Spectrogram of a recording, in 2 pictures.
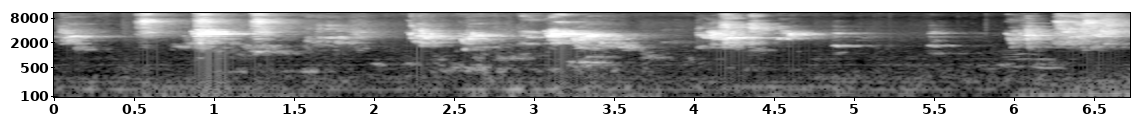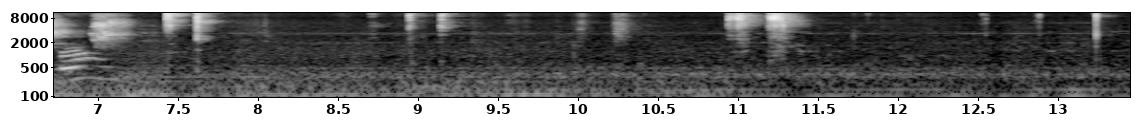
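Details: Pet budgerigars in the morning giving scratchy squawks and chattering chirps in short bursts during the first half, then sparse faint clicks and ticks in near quiet, heard indoors.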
